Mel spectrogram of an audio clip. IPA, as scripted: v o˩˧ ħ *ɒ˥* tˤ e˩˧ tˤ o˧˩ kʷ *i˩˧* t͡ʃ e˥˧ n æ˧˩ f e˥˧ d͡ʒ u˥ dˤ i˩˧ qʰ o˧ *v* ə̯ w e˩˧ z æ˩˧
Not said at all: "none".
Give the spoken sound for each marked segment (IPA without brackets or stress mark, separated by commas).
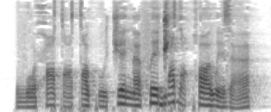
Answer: ɒ˧, i˩˧, none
